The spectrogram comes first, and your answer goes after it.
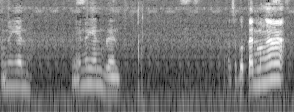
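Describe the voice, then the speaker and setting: A woman's voice: fairly high pitch, animated, measured pace, background noise. A woman from the Philippines chatting casually in a home vlog, rambling and often searching for words as she shows what she cooks and buys. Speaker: home vlogger and mother.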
